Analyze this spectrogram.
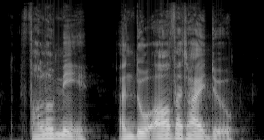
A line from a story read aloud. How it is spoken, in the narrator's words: heard him whisper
